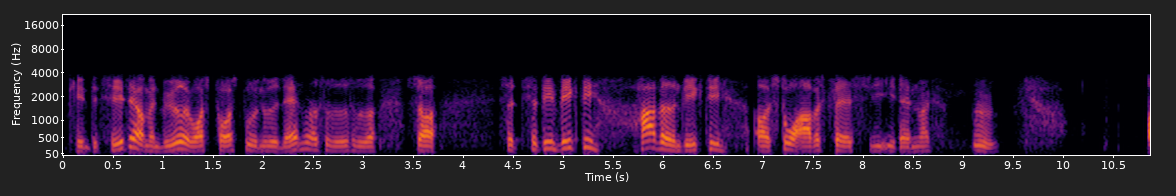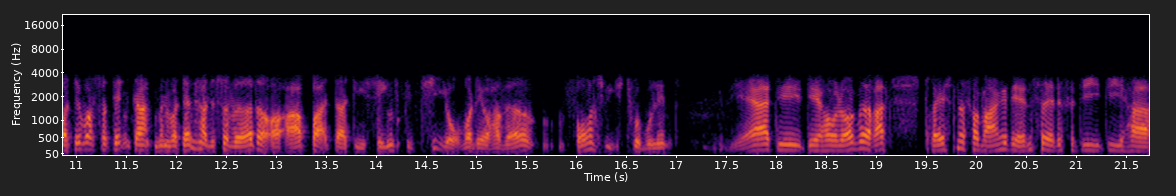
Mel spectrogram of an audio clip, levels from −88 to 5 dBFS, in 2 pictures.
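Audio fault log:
Throughout, G.729 codec: the speech has passed through a low-rate telephony codec of the G.729A kind, which fits an 8 kbit/s stream. It rebuilds each 10 ms frame from a vocal-tract filter, a pitch predictor and a few coded pulses rather than the true waveform. The result is plainly rough and synthetic, confined to a telephone band of roughly 300 Hz to 3.4 kHz, with nothing above 3.5 kHz.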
